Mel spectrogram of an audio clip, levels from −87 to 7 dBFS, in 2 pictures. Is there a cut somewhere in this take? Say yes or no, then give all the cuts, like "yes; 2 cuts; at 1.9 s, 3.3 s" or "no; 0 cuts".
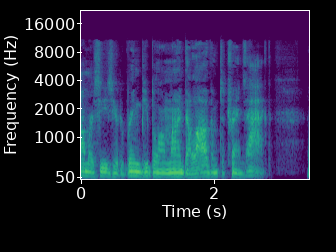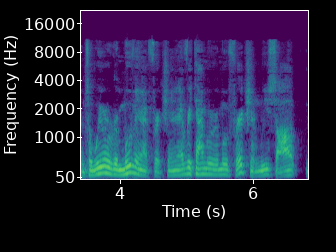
no; 0 cuts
